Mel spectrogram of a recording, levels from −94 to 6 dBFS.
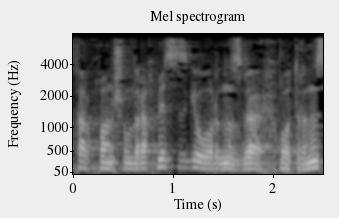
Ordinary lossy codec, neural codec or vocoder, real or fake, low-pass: MP3, 32 kbps; none; real; 7.2 kHz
